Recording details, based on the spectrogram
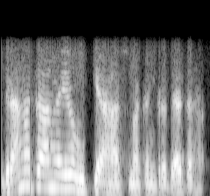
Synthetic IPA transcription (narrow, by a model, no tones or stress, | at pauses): ɡɾaːɦɐkaːɦɐjeukjaːɦaːsmaːkɐɳt̪ɾɐt̪jat̪ɐɦɐ̰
